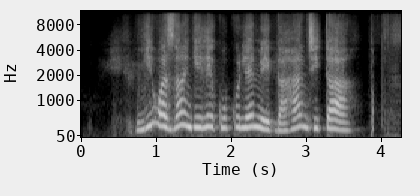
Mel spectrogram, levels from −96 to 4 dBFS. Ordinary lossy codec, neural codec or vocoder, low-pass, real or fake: AAC, 64 kbps; codec, 16 kHz in and 24 kHz out, 0.6 kbps, FocalCodec, streaming, 4096 codes; 10.8 kHz; fake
